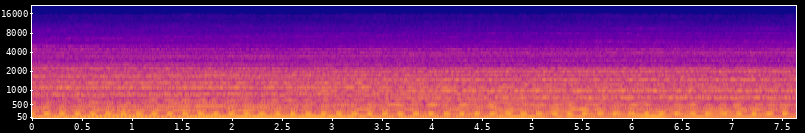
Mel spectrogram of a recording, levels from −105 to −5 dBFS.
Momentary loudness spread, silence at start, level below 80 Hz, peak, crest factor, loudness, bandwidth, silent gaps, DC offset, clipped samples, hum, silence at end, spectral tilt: 2 LU; 0 s; -32 dBFS; -16 dBFS; 12 dB; -30 LUFS; 6.4 kHz; none; under 0.1%; under 0.1%; none; 0 s; -9 dB/octave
